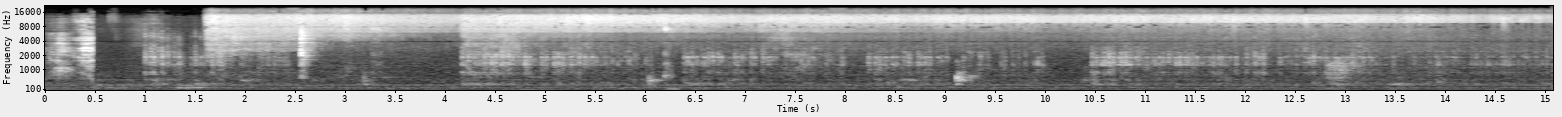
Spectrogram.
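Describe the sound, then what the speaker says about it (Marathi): Dhirda batter sizzling on a nonstick tava greased with a spoonful of oil, a continuous close hiss with a few faint scrapes over it. "आता आपण तव्यावर धिरडं घालणार आहोत"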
